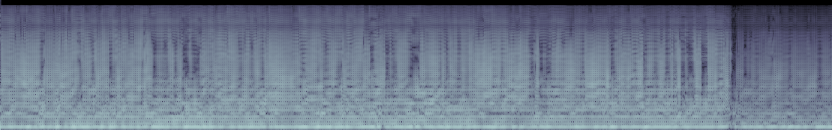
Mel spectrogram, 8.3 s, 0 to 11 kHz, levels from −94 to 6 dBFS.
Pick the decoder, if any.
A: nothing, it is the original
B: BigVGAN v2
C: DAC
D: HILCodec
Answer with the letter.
B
